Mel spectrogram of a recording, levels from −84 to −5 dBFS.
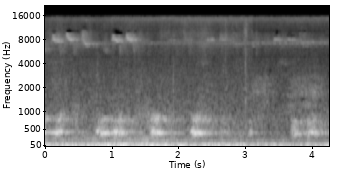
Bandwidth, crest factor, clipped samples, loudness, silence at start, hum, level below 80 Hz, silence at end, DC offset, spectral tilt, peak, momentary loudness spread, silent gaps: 15.5 kHz; 14 dB; under 0.1%; -22 LUFS; 0 s; none; -22 dBFS; 0 s; under 0.1%; -5 dB/octave; -4 dBFS; 8 LU; none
